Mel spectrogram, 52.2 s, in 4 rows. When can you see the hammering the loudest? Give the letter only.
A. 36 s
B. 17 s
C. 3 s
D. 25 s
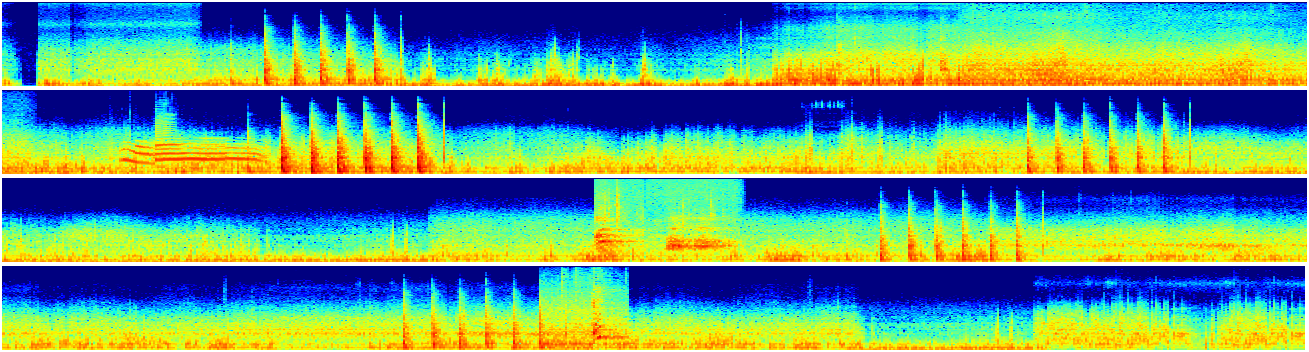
B.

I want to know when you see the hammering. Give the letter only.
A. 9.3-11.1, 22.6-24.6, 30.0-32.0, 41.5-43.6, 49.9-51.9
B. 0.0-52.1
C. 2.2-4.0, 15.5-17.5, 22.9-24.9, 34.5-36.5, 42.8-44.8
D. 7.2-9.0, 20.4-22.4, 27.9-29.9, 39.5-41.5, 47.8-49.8
C.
